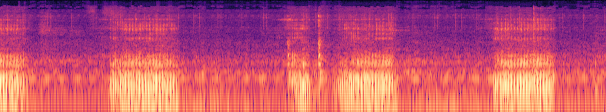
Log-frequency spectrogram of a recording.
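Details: Rhythmic low, buzzy snores about every two seconds from a sleeping puppy, over a steady background hum: ordinary puppy snoring.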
